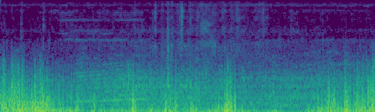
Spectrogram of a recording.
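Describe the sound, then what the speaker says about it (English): A horse walks along an outdoor trail, its hooves clip-clopping in a loose, uneven rhythm close by, with wind buffeting the microphone throughout. "A horse."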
